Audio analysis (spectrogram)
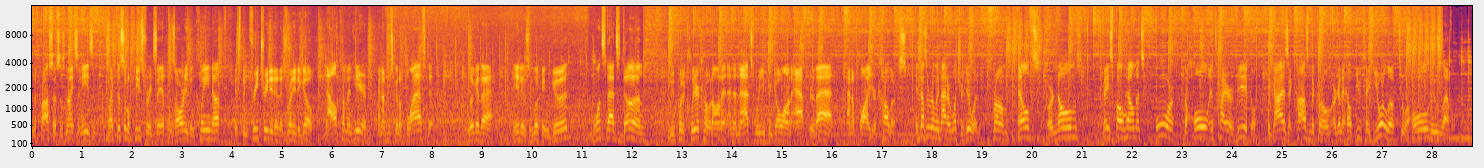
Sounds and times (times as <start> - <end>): Spray: 0.0 - 3.2, 6.8 - 11.4, 12.2 - 28.2
Speech: 0.0 - 8.0, 8.7 - 28.4
Music: 0.0 - 28.8.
